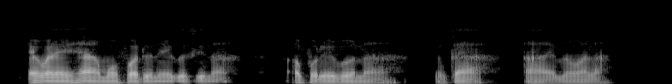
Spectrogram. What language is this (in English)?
Igbo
